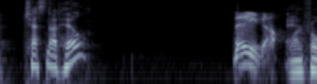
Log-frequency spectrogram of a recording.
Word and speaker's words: Chestnut Hill: Chestnut Hills. What's the correct pronunciation? Chestnut Hill?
